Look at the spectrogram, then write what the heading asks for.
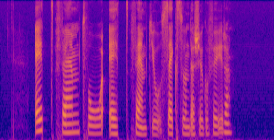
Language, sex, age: Swedish, female, 29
